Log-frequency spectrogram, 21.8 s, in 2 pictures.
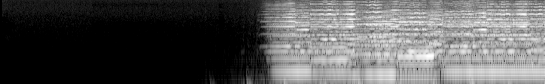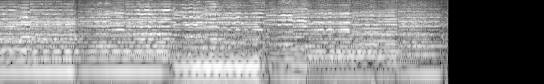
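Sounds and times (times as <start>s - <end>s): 
string quartet: 5.2s - 19.9s.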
